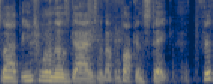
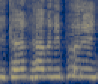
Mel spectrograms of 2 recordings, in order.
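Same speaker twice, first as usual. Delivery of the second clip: put-on, pitched-up English accent; 14 semitones higher than usual. Asked to do an English accent, quoting a line from The Wall; English accent. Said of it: "Can you do an English accent?".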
